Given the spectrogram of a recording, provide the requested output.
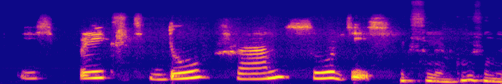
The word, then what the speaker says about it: sprichst: এটা আমি উচ্চারণ করতে পারতেছি শোনেন, ইস sprichst.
